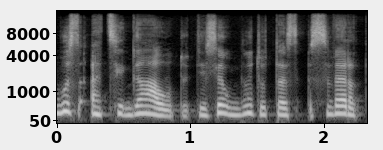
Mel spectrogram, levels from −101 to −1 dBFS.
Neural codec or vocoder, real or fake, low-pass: codec, 44.1 kHz, 2.6 kbps, SNAC; fake; 14.4 kHz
